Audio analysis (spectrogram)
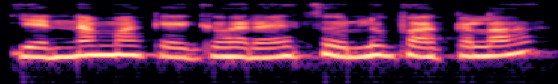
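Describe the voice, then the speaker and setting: A woman doing a teasing, high-voiced nosy aunt. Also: fairly even intonation, fast, dry recording, muffled recording, lightly acted. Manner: playful, prying. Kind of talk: cartoon voice acting.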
